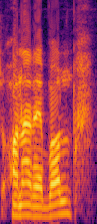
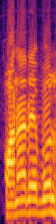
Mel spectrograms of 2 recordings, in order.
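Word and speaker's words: honourable: ইজ an elephant number two হি is dash অনারেবল ম্যান অনারেবল শব্দটি উচ্চারণ এস এর উচ্চারণ হওয়া নাই ওর উচ্চারণ হইছে হেই কারণে ইয়ার আগত এন বহিব ওদিকে এটুর অ্যানসার হবো হি ইজ অ্যান অনারেবল ম্যান see number that is dash picture picture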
